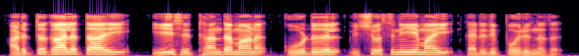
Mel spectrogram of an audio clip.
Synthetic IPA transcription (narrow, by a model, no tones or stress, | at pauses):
ɐɽut̪ːɐkaːlɐt̪ːaːji | iːsid̪ʱːaːnd̪ɐmaːɳɨkuːɽuðɐlʋiɕwɐsɐniːjɐmaːjikɐɾuðipːo̞ːɾunːɐðɨ̰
